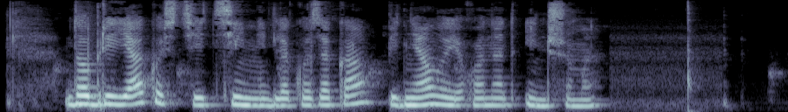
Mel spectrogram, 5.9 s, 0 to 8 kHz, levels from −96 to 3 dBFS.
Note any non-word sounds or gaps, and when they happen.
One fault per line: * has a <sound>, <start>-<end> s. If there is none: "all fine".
* has a squeak, 5.1-5.3 s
